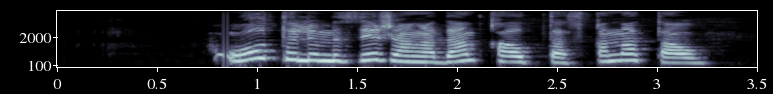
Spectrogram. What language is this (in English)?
Kazakh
